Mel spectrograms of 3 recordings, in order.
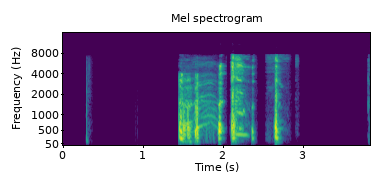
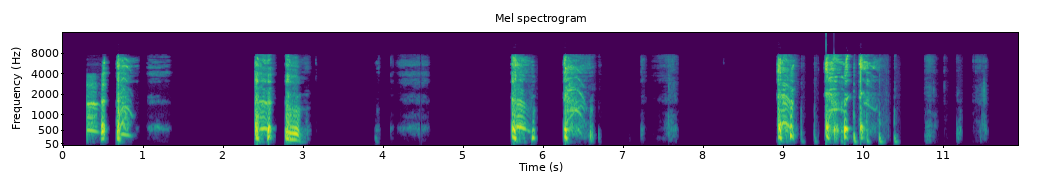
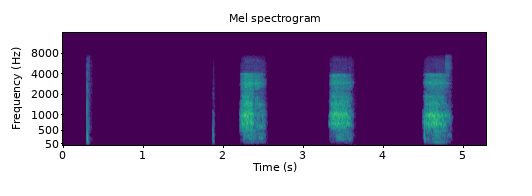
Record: {"cough_length": "3.8 s", "cough_amplitude": 32576, "cough_signal_mean_std_ratio": 0.25, "three_cough_length": "11.9 s", "three_cough_amplitude": 32767, "three_cough_signal_mean_std_ratio": 0.27, "exhalation_length": "5.3 s", "exhalation_amplitude": 2399, "exhalation_signal_mean_std_ratio": 0.31, "survey_phase": "beta (2021-08-13 to 2022-03-07)", "age": "18-44", "gender": "Female", "wearing_mask": "No", "symptom_cough_any": true, "symptom_sore_throat": true, "symptom_fatigue": true, "symptom_other": true, "symptom_onset": "4 days", "smoker_status": "Ex-smoker", "respiratory_condition_asthma": false, "respiratory_condition_other": false, "recruitment_source": "Test and Trace", "submission_delay": "1 day", "covid_test_result": "Positive", "covid_test_method": "RT-qPCR", "covid_ct_value": 19.5, "covid_ct_gene": "ORF1ab gene", "covid_ct_mean": 19.8, "covid_viral_load": "320000 copies/ml", "covid_viral_load_category": "Low viral load (10K-1M copies/ml)"}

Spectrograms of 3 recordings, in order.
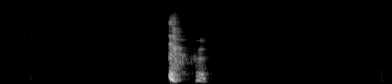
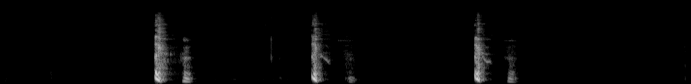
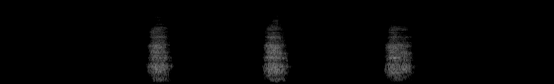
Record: {"cough_length": "3.9 s", "cough_amplitude": 24325, "cough_signal_mean_std_ratio": 0.15, "three_cough_length": "6.9 s", "three_cough_amplitude": 23428, "three_cough_signal_mean_std_ratio": 0.15, "exhalation_length": "5.5 s", "exhalation_amplitude": 2281, "exhalation_signal_mean_std_ratio": 0.29, "survey_phase": "beta (2021-08-13 to 2022-03-07)", "age": "65+", "gender": "Male", "wearing_mask": "No", "symptom_none": true, "smoker_status": "Never smoked", "respiratory_condition_asthma": false, "respiratory_condition_other": false, "recruitment_source": "REACT", "submission_delay": "2 days", "covid_test_result": "Negative", "covid_test_method": "RT-qPCR", "influenza_a_test_result": "Negative", "influenza_b_test_result": "Negative"}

